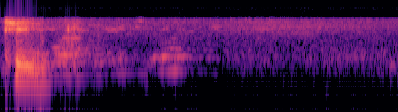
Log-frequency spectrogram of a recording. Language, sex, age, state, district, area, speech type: Dogri, female, 30-45, Jammu and Kashmir, Reasi, rural, conversation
